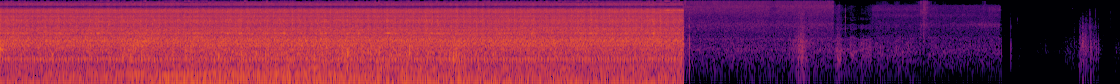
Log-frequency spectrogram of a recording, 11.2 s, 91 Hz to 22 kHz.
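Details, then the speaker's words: 2014 Honda Pilot, original engine seized at 200,000 miles, just swapped in a replacement: rough lumpy idle with uneven beat, a cylinder misfiring; engine smoking, cause unknown, codes not yet read, otherwise sounds okay. "other than the cylinder's misfiring everything else sounds and feels okay"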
